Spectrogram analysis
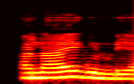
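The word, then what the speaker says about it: Anegundi: The initial capital of Vijayanagar was अनीगुंडी, एनीगुंडी, अनाईगुंडी, अनाईगुंडी, गलत लिखा हुआ स्पेलिंग।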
